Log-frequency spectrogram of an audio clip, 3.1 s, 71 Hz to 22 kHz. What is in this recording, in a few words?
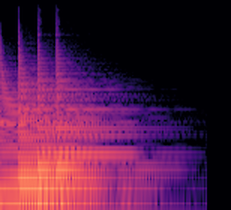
G Suspended 2nd G, down, Bass Standard; Gsus2 arpeggiated; JGuitar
